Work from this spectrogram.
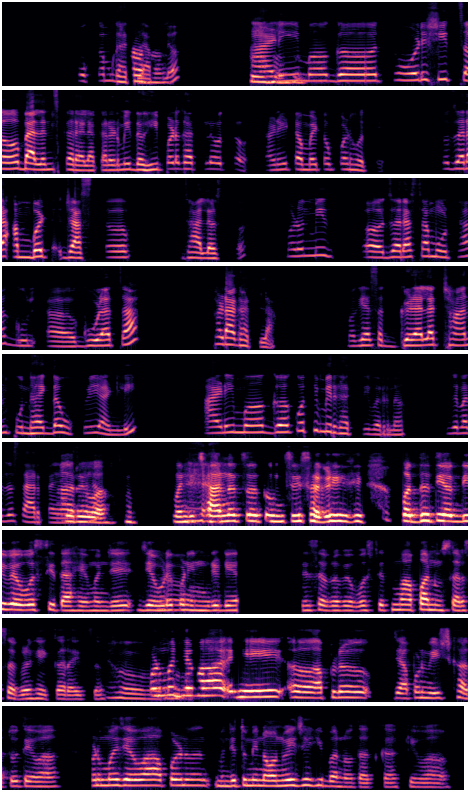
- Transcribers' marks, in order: "वरुन" said as "वरनं"; other background noise; laughing while speaking: "हं. म्हणजे छानच अ, तुमची सगळी"; chuckle; joyful: "हो, हो"; in English: "इन्ग्रीडिएंट्स"; in English: "नॉन-व्हेजही"
- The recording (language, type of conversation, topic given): Marathi, podcast, मेहमान आले तर तुम्ही काय खास तयार करता?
